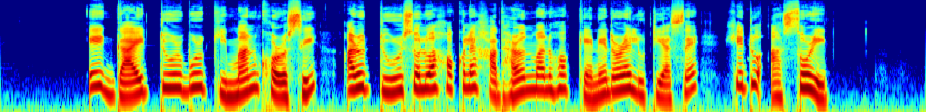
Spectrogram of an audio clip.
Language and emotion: Assamese, disgusted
